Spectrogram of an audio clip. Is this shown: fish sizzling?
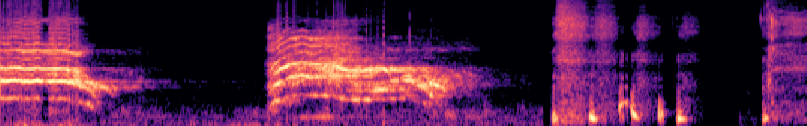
no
